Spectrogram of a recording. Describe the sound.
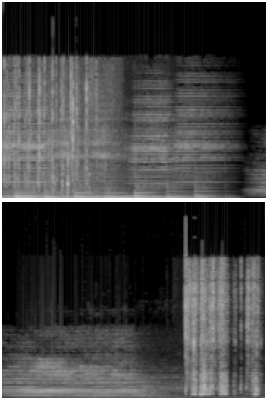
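A train rolls along while its horn sounds in long, harmonic blasts: a chord-like stretch, then a single sustained tone. A few short, rough bursts of rail noise close it out.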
